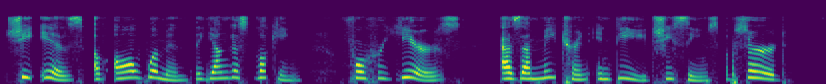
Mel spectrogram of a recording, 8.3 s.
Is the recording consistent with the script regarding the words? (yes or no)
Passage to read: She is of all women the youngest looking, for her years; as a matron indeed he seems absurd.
no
